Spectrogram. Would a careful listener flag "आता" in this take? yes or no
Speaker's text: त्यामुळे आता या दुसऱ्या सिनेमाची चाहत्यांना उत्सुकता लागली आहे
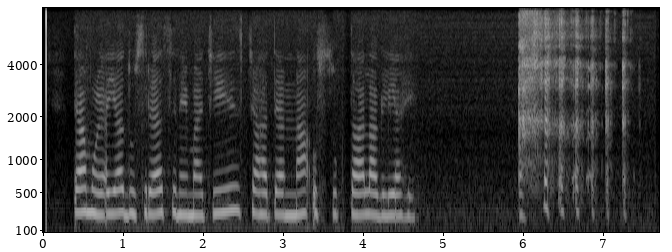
yes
